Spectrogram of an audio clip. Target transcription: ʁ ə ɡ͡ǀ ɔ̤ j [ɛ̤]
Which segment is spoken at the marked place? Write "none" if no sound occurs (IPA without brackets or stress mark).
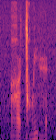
ɛ̤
